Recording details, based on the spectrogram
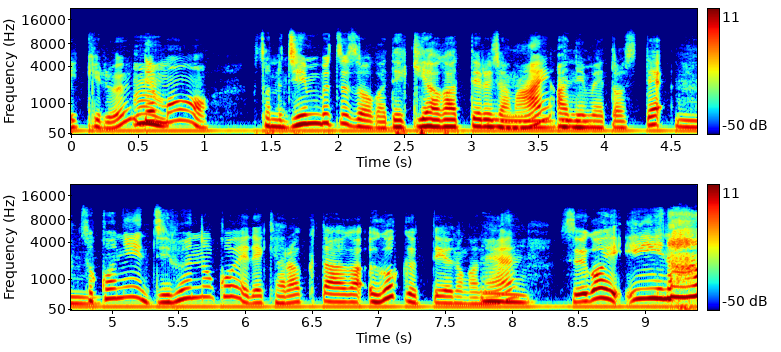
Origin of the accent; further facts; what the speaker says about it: Tochigi, Japan; ちなみに出身は栃木です。東京からはですね、鈍行でも行けますけれども、新幹線でも15分ぐらいですね。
